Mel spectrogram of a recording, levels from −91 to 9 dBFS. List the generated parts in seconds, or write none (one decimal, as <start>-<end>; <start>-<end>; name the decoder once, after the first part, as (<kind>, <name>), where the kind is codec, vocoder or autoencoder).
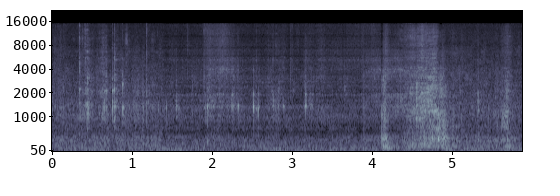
1.4-4.4 (codec, SNAC)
